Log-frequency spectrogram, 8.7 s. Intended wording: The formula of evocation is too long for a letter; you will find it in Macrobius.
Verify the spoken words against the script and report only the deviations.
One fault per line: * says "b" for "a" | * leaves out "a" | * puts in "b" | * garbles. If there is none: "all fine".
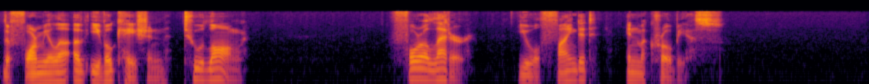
* leaves out "is"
